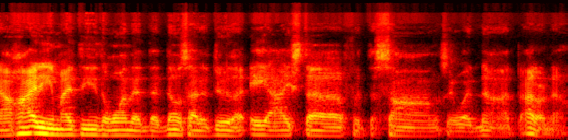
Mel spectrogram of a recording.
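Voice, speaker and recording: Talking at a moderate pace with hardly any pauses, a man with an American accent has a normal speaking voice and fairly even intonation. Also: fairly low pitch for a man. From USA. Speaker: live streamer. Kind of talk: casual live stream chat. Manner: rambling, repetitive fillers.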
